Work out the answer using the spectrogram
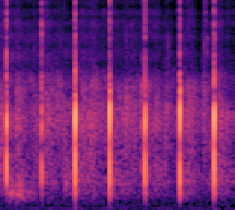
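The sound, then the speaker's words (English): Congregation clapping hands in praise at the close of an evening church service: seven sharp, evenly spaced claps in a steady rhythm, each crisp and distinct over quiet background. “In Jesus' name, let's clap our hands and a little bit of praise before we leave tonight.”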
